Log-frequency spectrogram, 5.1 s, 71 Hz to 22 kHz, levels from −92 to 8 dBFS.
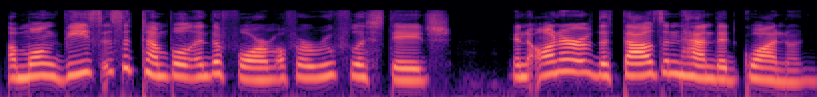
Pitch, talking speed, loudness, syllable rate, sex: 245 Hz, 225 wpm, -18 LUFS, 6.0 syllables/s, female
